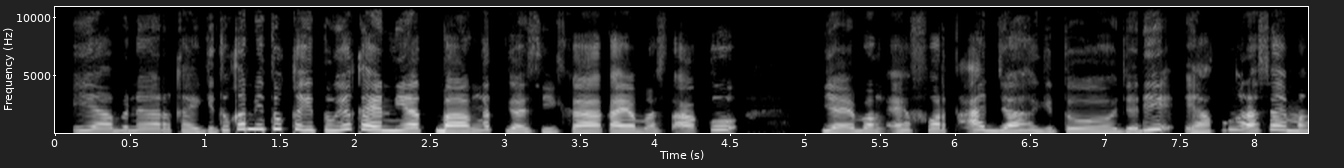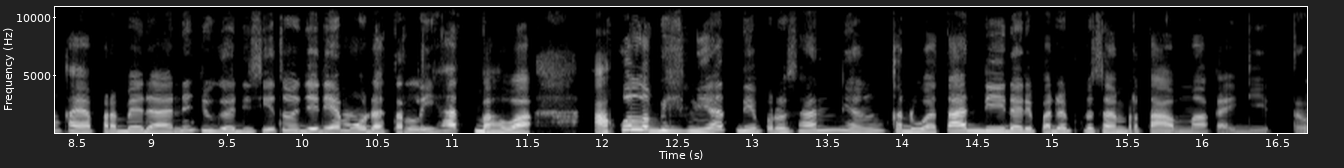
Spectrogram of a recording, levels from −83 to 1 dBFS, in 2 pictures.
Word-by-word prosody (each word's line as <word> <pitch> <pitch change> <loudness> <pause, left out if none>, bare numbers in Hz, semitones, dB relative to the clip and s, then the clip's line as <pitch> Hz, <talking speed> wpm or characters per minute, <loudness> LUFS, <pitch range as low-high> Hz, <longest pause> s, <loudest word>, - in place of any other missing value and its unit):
Iya, 290 -1 -2
bener, 285 +1 -5
kayak 245 -3 -7
gitu 240 +6 -7
kan, 420 - +3
itu 410 +2 -1
keitungnya 335 0 -2
kayak 340 -7 +4
niat 280 -1 +3
banget 245 +5 +4
nggak 235 -2 -1
sih, 225 0 -10
Kak? 245 +2 +4
Kayak 235 -3 +3
maksud 235 +2 -8
aku 250 +9 -2 0.5
ya, 275 -3 -1
emang 265 +1 -2
effort 285 +2 -3 0.2
aja, 270 -2 +1
gitu. 220 -1 -4
Jadi 230 - -1 0.2
ya, 220 0 -1
aku 315 - -23
ngerasa 300 +5 +1
emang 260 -5 -3
kayak 225 -2 +3
perbedaannya 210 +4 -1
juga 230 -5 -1
di 200 - -6
situ, 305 +6 -4
jadi 245 +5 +1
emang 245 -4 0
udah 210 - +5
terlihat 205 +6 +1
bahwa 195 -3 +6 0.5
aku 360 - +5
lebih 260 -3 +3
niat 250 +6 +1
di 265 - +1
perusahaan 245 +4 -2 0.2
yang 250 +2 -6
ke-2 215 -6 -1
tadi, 250 0 +5
daripada 220 +1 0
perusahaan 240 -4 -2
pertama, 215 -1 -2
kayak 95 - -11 0.2
gitu. - - -16
250 Hz, 175 wpm, -23 LUFS, 225-285 Hz, 0.5 s, bahwa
